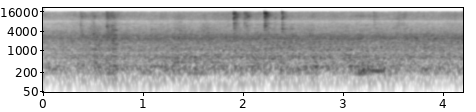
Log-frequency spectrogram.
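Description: Steady rushing noise of an electric room fan running, with a few faint clinks of plates about two seconds in.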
